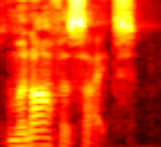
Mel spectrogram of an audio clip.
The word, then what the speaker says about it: Monophysites: Because they so emphasized his deity at the cost of his humanity, they were branded as Monophysites, or sometimes you'll hear it pronounced as Monophysites.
